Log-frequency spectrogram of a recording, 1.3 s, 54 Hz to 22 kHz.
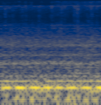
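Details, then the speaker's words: Potterton Promax HE Plus condensing heat-only boiler on an S-plan system with 2 zone valves, heating on: circulating pump gives low steady hum with rough, grainy rumble; pump bearing going, pump needs changing. "So you can hear the pump's a bit rumbly. The bearing's going on that pump, so that's going to want changing."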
